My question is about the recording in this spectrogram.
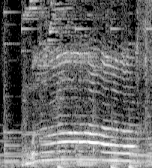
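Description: One long, high-pitched cry, rising and then falling, like a meow, over cute background music.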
